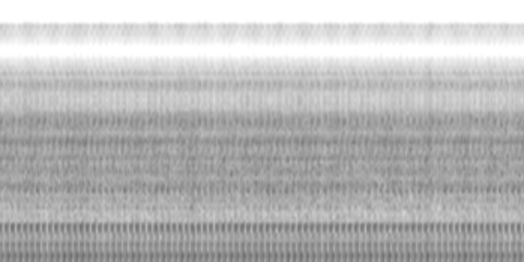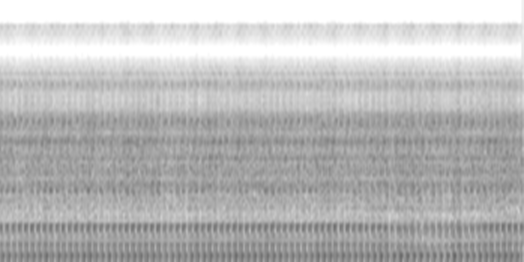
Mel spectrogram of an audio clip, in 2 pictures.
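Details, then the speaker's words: Water pump rig engine cold start after fitting exhaust tip, low compression: even four-beat-per-second throaty puffing; owner suspects head gasket leak where smoke escapes, needing head gasket replacement. "I keep seeing smoke coming out of here. Almost sounds like that makes it throatier."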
